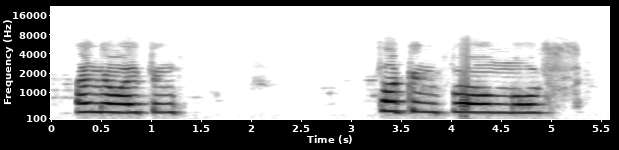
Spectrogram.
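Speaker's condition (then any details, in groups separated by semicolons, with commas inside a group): Cerebral palsy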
